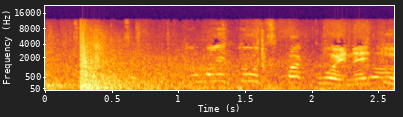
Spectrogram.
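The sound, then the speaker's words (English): Ukrainian missiles fired a few hundred feet from a group of people, heard as a single heavy boom at the start, followed by people talking. “Suddenly, Ukrainian missiles are fired a few hundred feet from where the group is standing.”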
